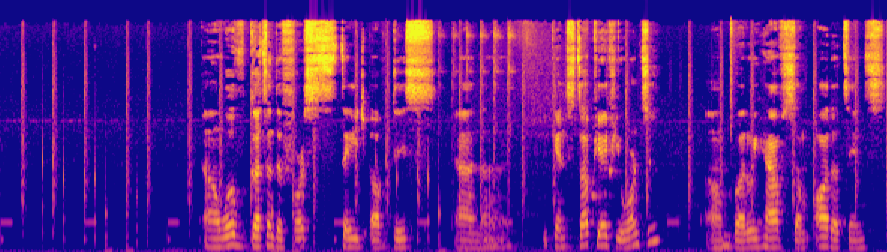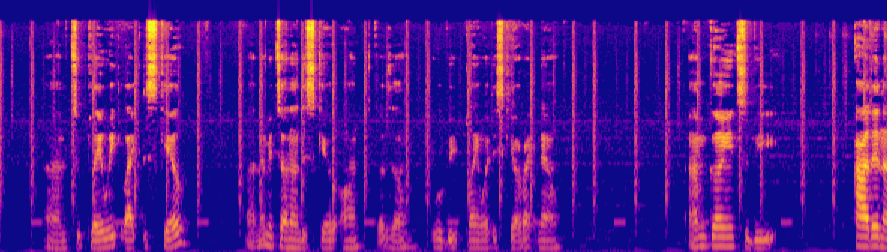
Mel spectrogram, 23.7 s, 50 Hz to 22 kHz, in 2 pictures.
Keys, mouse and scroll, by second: 7.9 click, 12.7 click, 15.5 click, 15.9 click, 16.5 click, 17.3 click, 19.3 click, 23.5 shift+a.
